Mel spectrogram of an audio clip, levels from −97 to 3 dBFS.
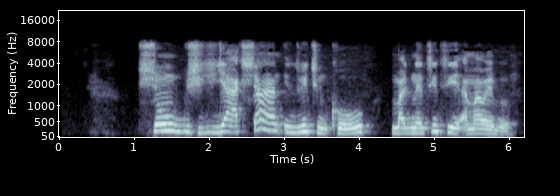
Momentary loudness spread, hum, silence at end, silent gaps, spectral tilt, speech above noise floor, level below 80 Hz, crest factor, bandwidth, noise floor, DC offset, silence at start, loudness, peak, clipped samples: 6 LU; none; 0.15 s; none; -4.5 dB/octave; 43 dB; -56 dBFS; 14 dB; 8.4 kHz; -58 dBFS; under 0.1%; 1.05 s; -16 LUFS; -2 dBFS; under 0.1%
